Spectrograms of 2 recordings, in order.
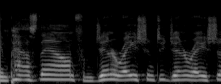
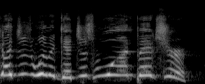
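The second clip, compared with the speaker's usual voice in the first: high, strained mock plea; frustrated parent; 11 semitones higher, 4 dB louder than usual. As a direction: plead in hammed-up exasperation. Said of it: "And you feel frustrated".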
